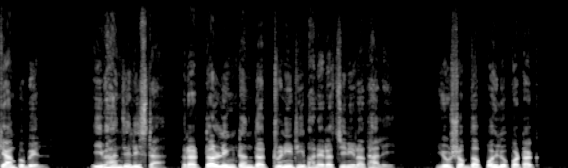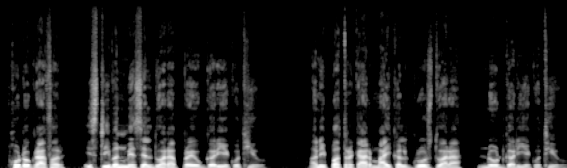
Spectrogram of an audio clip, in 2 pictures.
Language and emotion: Nepali, neutral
